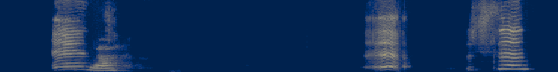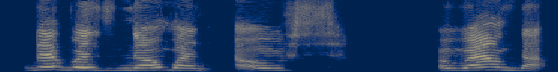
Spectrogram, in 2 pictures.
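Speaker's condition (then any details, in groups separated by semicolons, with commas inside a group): Cerebral palsy, spastic quadriplegic, mild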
